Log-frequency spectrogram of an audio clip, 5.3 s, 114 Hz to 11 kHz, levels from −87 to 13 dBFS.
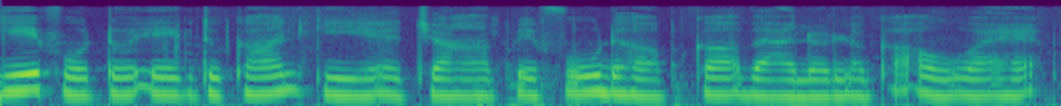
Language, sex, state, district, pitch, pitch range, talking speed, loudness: Hindi, female, Jharkhand, Ranchi, 195 Hz, 185-200 Hz, 170 wpm, -18 LUFS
